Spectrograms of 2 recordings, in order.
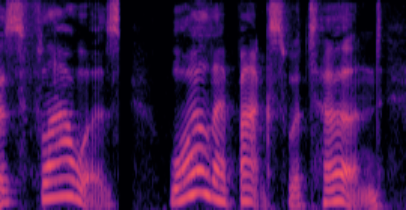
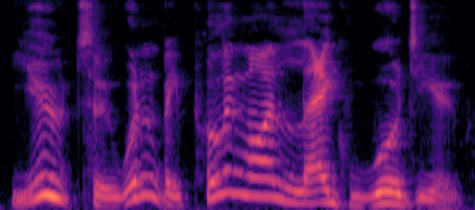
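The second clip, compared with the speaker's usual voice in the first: suspicious. A narrator's reading. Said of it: "asked Trevor suspiciously".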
